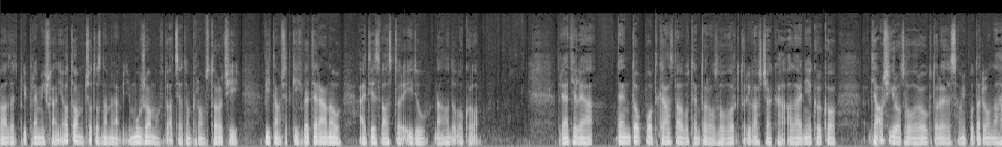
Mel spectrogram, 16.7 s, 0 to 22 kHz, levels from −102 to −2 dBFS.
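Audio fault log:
Throughout, low bit depth without dither: the speech carries a grainy, gritty distortion that shifts with each syllable and sputters on the quietest tails, roughly 35 dB below the voice. This likely comes from truncation to very few bits, which fits an 8-bit signal, without dither.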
